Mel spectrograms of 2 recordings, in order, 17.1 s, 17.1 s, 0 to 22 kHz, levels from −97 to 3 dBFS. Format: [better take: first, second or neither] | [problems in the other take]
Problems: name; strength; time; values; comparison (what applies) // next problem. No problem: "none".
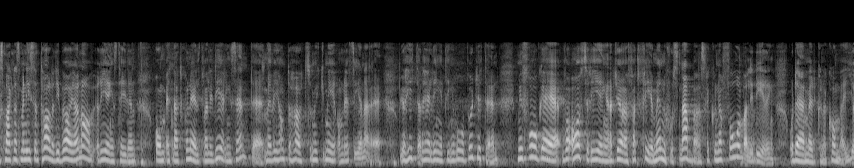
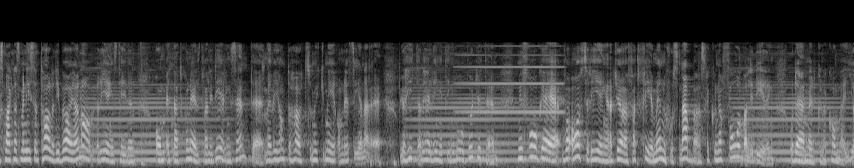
first | background sound (Bowed string instrument + Bowed string instrument); 10 dB below the speech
